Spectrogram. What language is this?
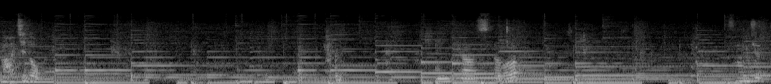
Japanese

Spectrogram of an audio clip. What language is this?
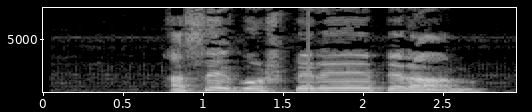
Kohistani Shina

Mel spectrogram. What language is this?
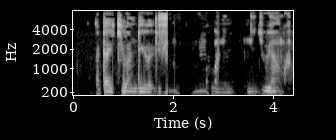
Swahili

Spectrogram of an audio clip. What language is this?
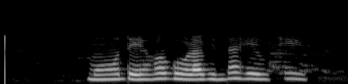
Odia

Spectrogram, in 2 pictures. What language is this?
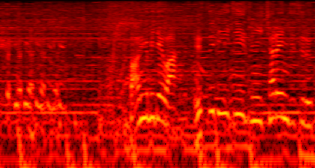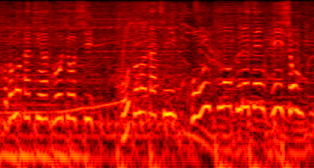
Japanese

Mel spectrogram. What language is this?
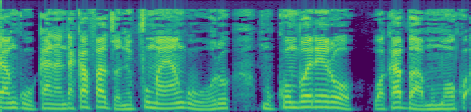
Shona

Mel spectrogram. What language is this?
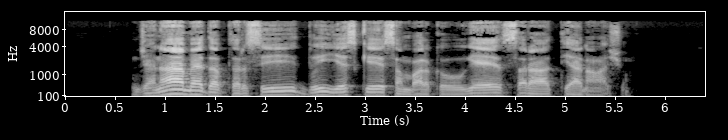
Torwali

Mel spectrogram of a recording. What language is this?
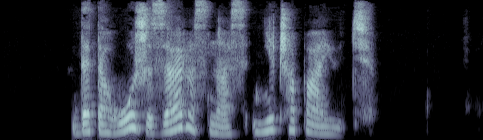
Belarusian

